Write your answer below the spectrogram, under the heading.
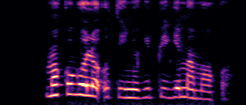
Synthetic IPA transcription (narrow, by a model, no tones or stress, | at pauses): mɔkɔɡoloʔot̪iɲoɡɪpiɡɪmamɔkɔ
